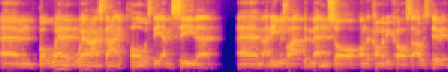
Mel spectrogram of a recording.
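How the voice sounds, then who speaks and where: A man talks at a fairly quick pace with hardly any pauses. His loudness stays very even. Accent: British. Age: 20s. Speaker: stand-up comedian. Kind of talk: casual interview chat. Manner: hesitant, many ums and restarts.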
